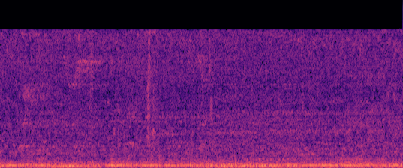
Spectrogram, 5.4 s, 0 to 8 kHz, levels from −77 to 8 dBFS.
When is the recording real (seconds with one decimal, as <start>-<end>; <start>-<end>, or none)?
0.7-1.3; 2.7-4.0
